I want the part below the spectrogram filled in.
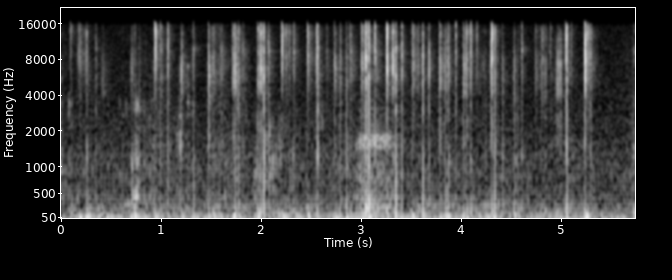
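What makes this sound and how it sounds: A slim, small, hollow plastic concealer tube with a mint-green cap and a printed label is held in one hand and tapped with long manicured nails. About thirty quick, dry, bright clicks follow one another in an irregular, typing-like patter. Each click dies away at once, with almost no low end.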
